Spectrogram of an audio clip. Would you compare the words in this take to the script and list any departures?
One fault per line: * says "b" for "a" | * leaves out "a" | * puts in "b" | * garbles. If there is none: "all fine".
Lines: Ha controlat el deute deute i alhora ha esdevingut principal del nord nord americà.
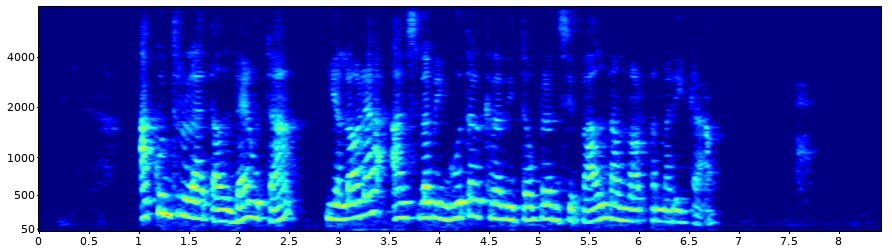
* leaves out "deute"
* puts in "el creditor"
* leaves out "nord"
